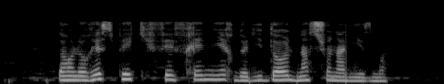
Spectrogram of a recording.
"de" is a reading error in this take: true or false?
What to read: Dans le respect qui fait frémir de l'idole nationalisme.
false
